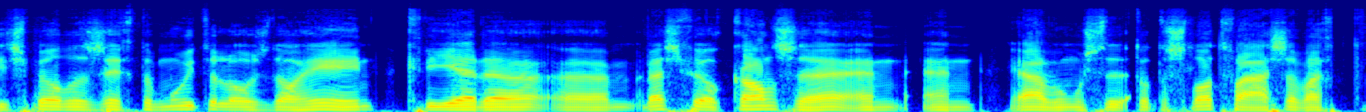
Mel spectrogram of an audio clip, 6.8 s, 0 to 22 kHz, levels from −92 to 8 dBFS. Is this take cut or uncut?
cut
